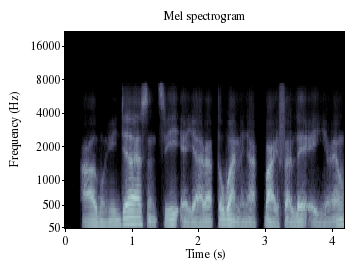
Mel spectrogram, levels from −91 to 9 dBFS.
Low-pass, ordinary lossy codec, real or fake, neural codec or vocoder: 7.2 kHz; none; fake; codec, 16 kHz, 0.3 kbps, FocalCodec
